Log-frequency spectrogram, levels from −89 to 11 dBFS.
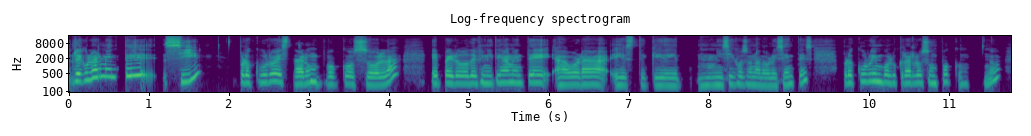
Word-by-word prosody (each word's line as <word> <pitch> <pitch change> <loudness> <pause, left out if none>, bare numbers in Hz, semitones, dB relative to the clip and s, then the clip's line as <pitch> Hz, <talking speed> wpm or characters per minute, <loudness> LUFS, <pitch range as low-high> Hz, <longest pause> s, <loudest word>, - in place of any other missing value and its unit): regularmente, 360 +10 +3 0.4
sí, 250 - +8 0.5
procuro 225 +2 -1
estar 195 -4 +2
un 235 -1 -3
poco 190 0 -6
sola, 180 +2 +3 0.5
eh, 205 - -1
pero, 200 -1 0
definitivamente, 220 +1 -1
ahora 185 0 +1
este 175 -1 -5
que 170 -1 -7 0.2
mis 175 +2 -3
hijos 190 -1 -6
son 185 -1 -7
adolescentes, 180 - -3 0.3
procuro 240 +4 -3
involucrarlos 215 -3 -1
un 205 -1 -6
poco, 215 -4 -10 0.2
¿no? 305 +6 -6
205 Hz, 110 wpm, -27 LUFS, 185-225 Hz, 0.5 s, sí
